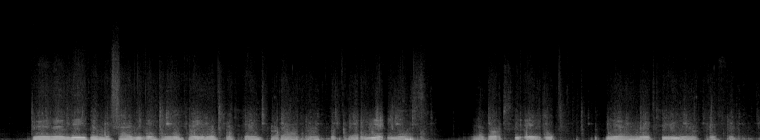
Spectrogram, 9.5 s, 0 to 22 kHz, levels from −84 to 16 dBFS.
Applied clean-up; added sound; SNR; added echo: neural mask model RNNoise.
